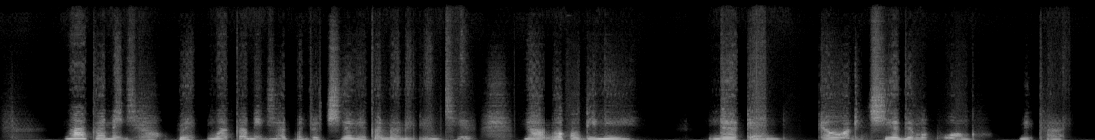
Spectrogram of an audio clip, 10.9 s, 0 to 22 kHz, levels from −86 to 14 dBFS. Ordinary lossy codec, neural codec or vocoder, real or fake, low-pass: none; codec, 44.1 kHz, 0.9 kbps, DAC; fake; none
